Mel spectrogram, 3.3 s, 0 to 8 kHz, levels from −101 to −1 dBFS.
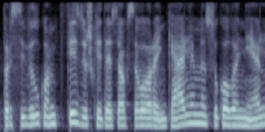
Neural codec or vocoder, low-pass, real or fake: vocoder, 44.1 kHz, 128 mel bands, Pupu-Vocoder; 7.2 kHz; fake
